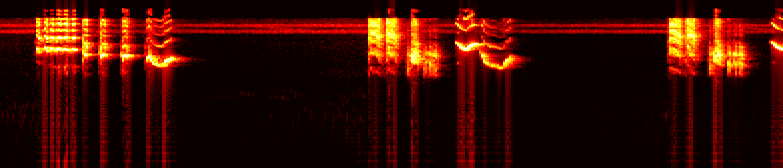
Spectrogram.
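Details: Orange-headed thrush in full, dense song meant to prompt other birds to sing: bursts of rapid high chattering notes end in looping whistled slurs, repeated about every three seconds, with a constant faint high-pitched tone behind.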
